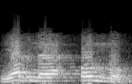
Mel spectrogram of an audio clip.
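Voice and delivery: ordinary talk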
